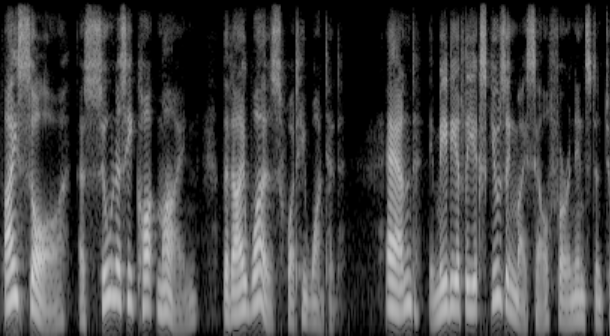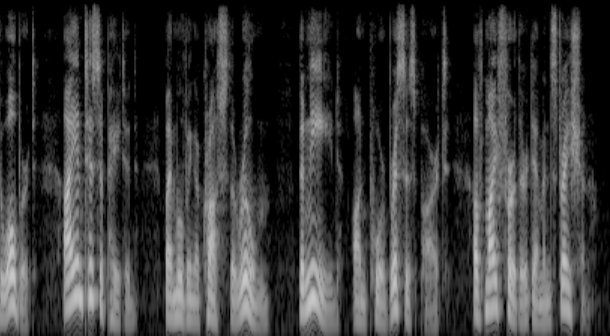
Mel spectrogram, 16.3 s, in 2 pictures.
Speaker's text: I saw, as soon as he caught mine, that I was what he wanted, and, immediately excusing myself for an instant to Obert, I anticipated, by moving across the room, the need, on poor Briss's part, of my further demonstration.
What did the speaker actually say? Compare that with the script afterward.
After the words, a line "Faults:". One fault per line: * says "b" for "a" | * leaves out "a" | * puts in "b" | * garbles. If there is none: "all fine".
I saw, as soon as he caught mine, that I was what he wanted, and, immediately excusing myself for an instant to Obert, I anticipated, by moving across the room, the need, on poor Briss's part, of my further demonstration.
Faults:
all fine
